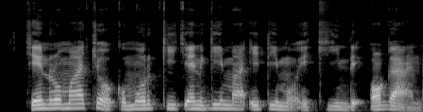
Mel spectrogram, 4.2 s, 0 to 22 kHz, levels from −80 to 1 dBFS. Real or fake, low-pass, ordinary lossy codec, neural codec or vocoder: fake; none; none; vocoder, 44.1 kHz, 128 mel bands, Pupu-Vocoder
